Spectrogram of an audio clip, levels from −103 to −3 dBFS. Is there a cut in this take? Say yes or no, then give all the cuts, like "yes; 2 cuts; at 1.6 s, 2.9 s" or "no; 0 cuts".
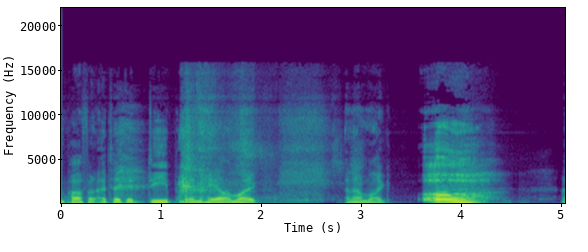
no; 0 cuts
